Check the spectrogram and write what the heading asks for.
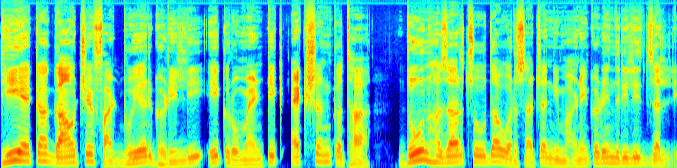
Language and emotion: Goan Konkani, neutral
